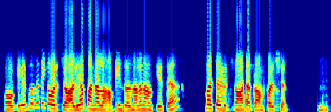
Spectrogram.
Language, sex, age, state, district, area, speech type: Tamil, female, 30-45, Tamil Nadu, Tiruvallur, urban, conversation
